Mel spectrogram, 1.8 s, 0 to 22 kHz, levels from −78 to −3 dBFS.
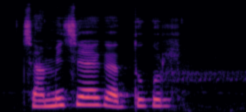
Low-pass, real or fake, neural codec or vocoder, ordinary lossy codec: none; real; none; none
